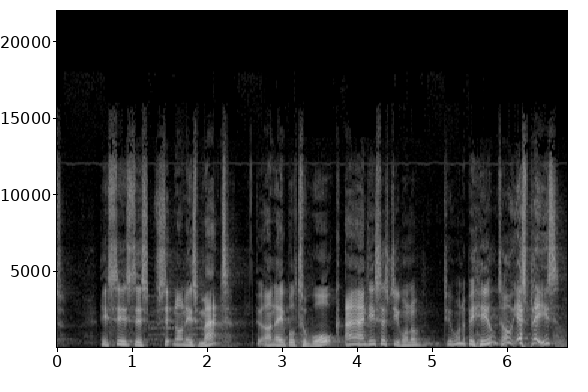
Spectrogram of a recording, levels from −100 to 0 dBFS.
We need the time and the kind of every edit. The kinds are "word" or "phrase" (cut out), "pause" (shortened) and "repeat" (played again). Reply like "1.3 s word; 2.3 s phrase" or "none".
1.2 s word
